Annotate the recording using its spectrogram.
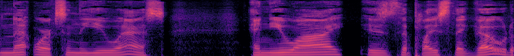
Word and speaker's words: Huawei: How do you pronounce it? UI? – I say Huawei. – Huawei. – But it could be UI.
